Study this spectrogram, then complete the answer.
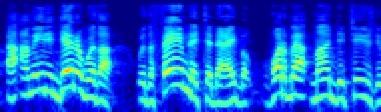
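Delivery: ordinary talk, nothing marked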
